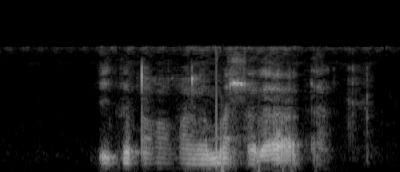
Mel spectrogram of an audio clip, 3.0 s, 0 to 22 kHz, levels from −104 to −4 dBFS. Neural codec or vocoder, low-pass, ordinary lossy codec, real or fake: none; 7.2 kHz; AAC, 32 kbps; real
